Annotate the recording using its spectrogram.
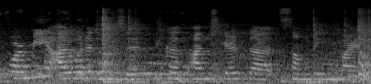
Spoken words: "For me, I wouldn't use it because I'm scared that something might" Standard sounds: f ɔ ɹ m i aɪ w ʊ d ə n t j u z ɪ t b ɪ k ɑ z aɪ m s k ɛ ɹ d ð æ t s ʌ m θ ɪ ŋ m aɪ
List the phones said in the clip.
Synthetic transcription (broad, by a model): f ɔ ɹ m i aɪ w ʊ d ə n j u z ɪ t b ɪ k ɑ z aɪ m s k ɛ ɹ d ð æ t s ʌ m t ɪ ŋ m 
